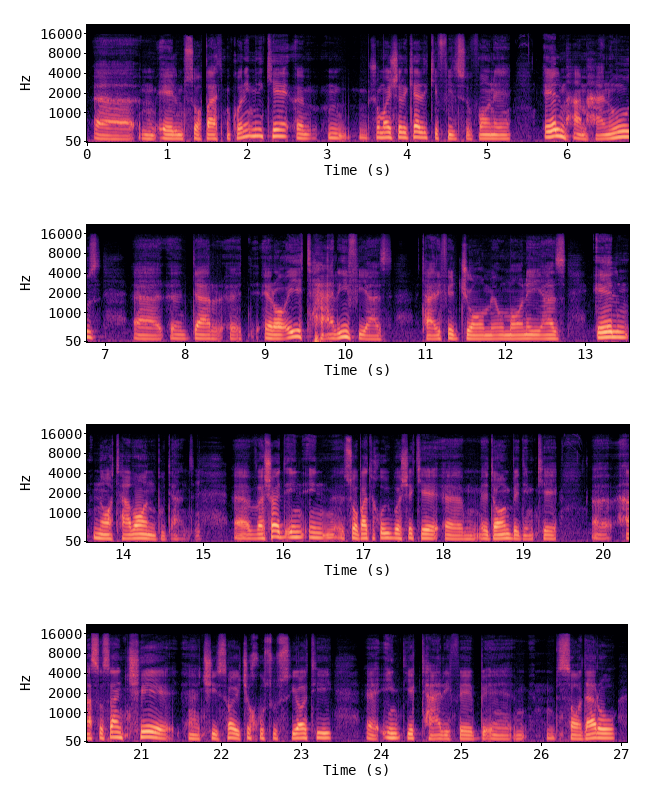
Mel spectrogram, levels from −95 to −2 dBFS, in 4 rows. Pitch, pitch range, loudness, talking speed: 135 Hz, 125-155 Hz, -25 LUFS, 100 wpm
